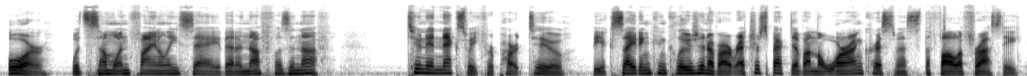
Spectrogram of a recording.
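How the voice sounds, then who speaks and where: A woman's voice: sits low, clear, resonant tone, no echo. A woman narrating in a dramatic old-time serial radio style.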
